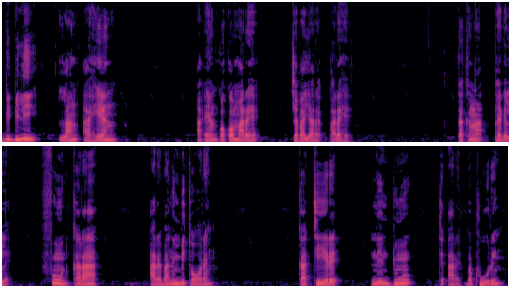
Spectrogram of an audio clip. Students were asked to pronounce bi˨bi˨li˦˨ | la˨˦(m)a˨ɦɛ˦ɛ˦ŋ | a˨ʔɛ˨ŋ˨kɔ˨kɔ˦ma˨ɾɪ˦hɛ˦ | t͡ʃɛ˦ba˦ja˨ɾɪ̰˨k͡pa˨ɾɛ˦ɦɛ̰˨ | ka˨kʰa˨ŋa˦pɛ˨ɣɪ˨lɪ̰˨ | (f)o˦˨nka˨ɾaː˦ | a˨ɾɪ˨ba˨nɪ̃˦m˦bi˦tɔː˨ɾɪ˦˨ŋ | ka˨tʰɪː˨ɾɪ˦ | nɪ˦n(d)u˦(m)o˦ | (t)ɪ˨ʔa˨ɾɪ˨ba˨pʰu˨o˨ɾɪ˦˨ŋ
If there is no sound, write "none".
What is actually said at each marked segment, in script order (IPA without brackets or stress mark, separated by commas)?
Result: ŋ, f, d, ŋ, t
